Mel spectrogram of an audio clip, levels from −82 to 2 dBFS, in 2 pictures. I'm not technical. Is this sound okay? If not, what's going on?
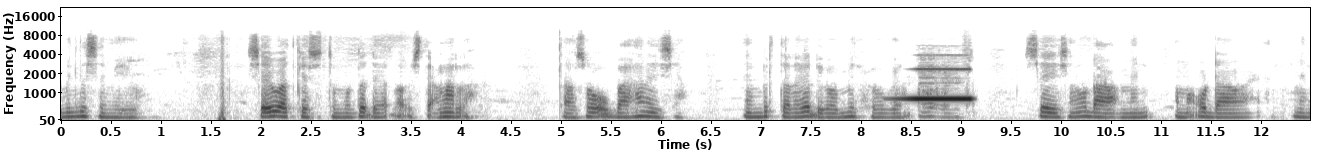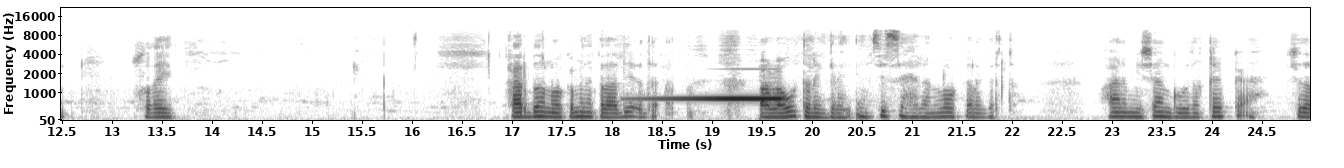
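No. There are two problems.

Loudspeaker feedback squeal, from 8.22 to 9.16 s and again from 18.08 to 19.81 s. A steady whistle at 785 Hz swells up over the speech, taking a little under half a second to build the first time and about a second the second time, and it ends up much louder than the voice. It happens when a microphone picks up the loudspeaker it is feeding. One pitch keeps going around that loop, getting stronger each time, until it takes over.

Transcoding between lossy codecs, throughout the clip. The speech sounds dull, with nothing above 10 kHz. This is most likely because the audio was squeezed by one compression format, probably AAC, and then squeezed again by Opus. The second format wastes effort reproducing the first one's flaws and adds its own, so both sets of damage are heard together.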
